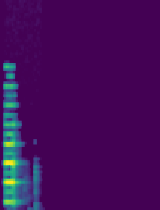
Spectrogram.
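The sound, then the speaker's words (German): A low battery warning beep: a single short, bright electronic tone that lasts a fraction of a second, followed by a faint softer blip and then silence. “Achtung, Leute, es piept ganz kurz. Ihr wisst, Akku.”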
